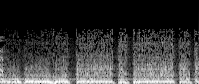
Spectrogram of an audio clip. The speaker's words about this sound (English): By heavens, Pitkin, that aircraft engine is cutting out. Look at the thing. It's wobbling all over the sky.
